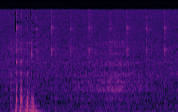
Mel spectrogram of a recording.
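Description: A pause in a man's talk: a brief murmur of his voice about a quarter second in, then near silence with faint, regular ticking about three times a second.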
